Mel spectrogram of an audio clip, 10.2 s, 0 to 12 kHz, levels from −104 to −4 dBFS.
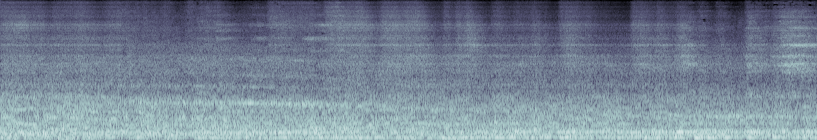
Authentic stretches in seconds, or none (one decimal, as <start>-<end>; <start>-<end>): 1.5-4.3; 8.6-10.2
